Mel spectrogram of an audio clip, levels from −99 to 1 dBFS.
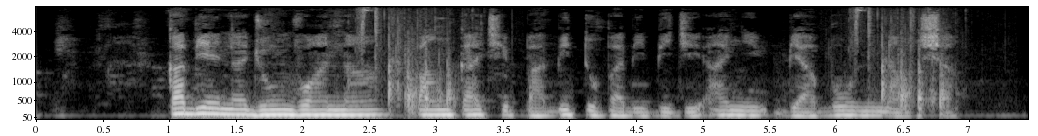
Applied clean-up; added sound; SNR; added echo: neural mask model RNNoise.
